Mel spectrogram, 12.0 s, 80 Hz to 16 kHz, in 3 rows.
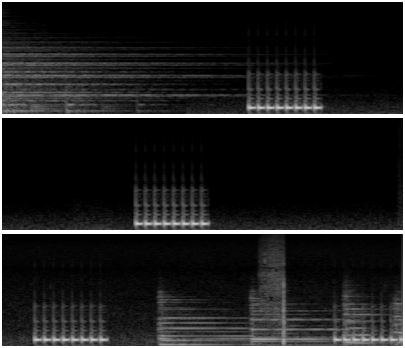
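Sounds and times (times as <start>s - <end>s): telephone ringing: 2.5s - 3.2s, 5.4s - 6.1s, 8.3s - 9.1s, 11.4s - 12.0s.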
